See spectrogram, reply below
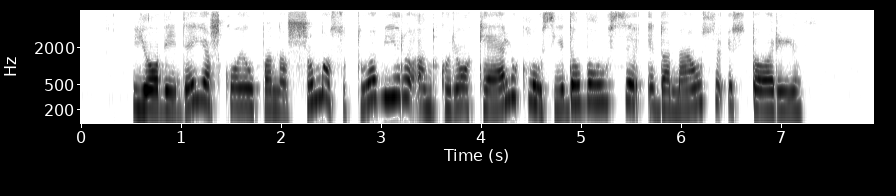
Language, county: Lithuanian, Šiauliai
